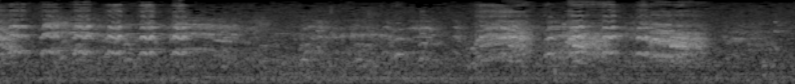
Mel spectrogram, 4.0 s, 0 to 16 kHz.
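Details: Courting Common terns at Hula Nature Reserve, Israel, spring 2018, claiming preferred nesting sites; a colony of overlapping harsh calls, with a few louder rasping notes in the second half.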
